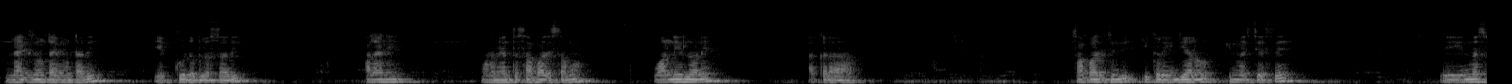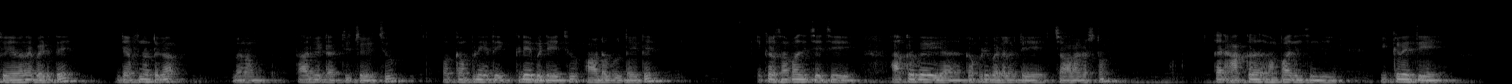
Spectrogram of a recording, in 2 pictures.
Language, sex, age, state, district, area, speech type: Telugu, male, 18-30, Andhra Pradesh, Sri Balaji, rural, spontaneous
